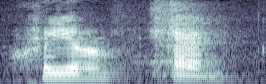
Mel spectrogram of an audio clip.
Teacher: The R in the end of word real will appear. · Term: insertion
